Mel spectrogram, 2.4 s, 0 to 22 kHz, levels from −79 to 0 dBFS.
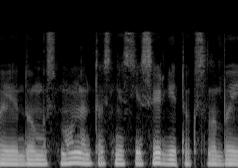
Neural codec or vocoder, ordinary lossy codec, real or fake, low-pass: none; MP3, 48 kbps; real; 9.9 kHz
